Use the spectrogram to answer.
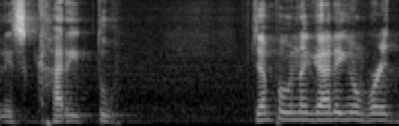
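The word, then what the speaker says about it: χαριτόω: Sabihin niyo nga po karitu. Nasanay tayo sa charito e no? Parang si Charito Solis pero the right pronunciation is karitu.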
